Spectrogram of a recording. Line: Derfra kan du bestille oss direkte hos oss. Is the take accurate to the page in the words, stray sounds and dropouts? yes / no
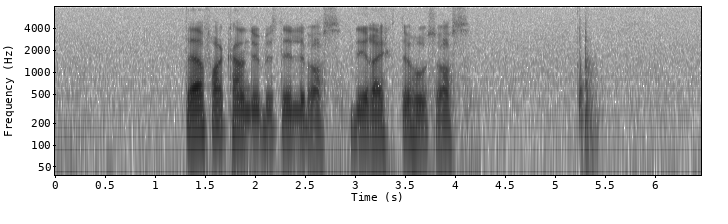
no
